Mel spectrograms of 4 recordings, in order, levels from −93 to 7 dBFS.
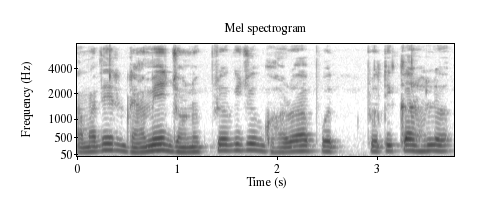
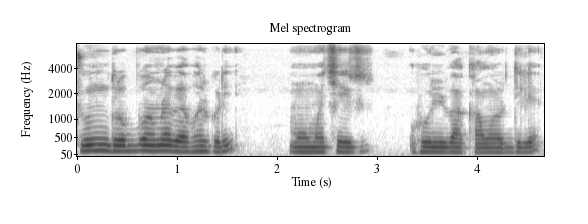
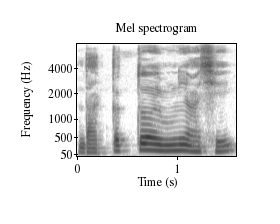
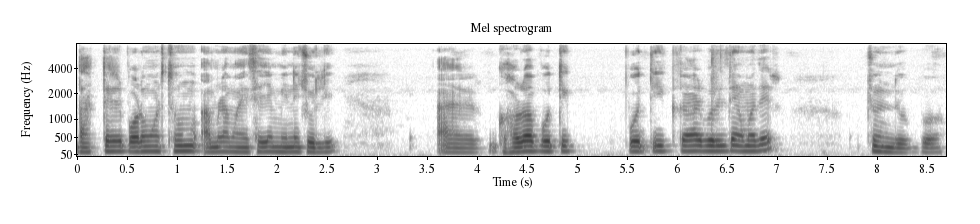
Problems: background sounds at intervals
